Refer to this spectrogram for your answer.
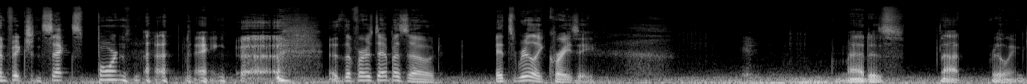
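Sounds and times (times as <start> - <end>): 
speech: 0.0 - 6.1, 7.4 - 7.7, 8.5 - 10.2
low rumble: 0.0 - 10.2
person yawning: 2.4 - 3.1.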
